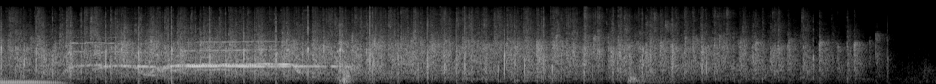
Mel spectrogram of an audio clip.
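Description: Audience applauding, with one long high note held above the clapping from about one to three seconds in; the applause fades and stops about a second before the end.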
